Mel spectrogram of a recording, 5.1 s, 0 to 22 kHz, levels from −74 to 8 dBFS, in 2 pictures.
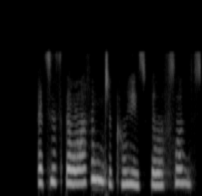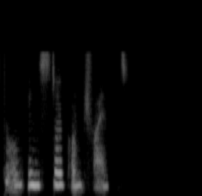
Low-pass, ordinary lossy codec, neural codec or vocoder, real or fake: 7.2 kHz; none; codec, 16 kHz, 0.5 kbps, FreqCodec, smaller model; fake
